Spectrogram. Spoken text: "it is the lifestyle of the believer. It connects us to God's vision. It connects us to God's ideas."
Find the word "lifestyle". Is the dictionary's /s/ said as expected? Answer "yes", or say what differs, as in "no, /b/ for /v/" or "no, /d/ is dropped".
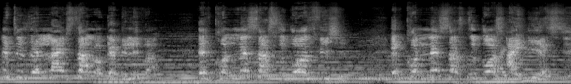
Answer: yes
